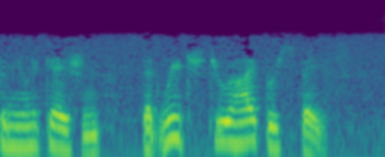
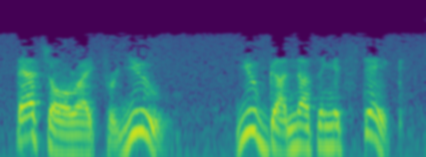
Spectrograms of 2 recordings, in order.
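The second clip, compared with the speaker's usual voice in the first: snarling, snarled delivery; 4 dB louder than usual. Narrator reading a character's retort across the table, snarling. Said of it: "he snarled, glowering".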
